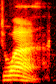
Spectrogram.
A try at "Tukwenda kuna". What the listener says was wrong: But it's T U, huh? W is your U.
